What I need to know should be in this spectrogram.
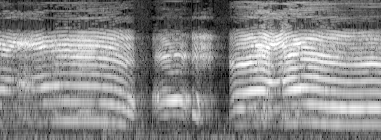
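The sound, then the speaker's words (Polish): An infant simulator doll cries like a newborn in drug withdrawal: loud, high, strained wails in a few bursts separated by brief breaks, with the pitch dropping at the end of the first cry. “dzieciątko, no poza tym, że płacze, to również jego ciało całe drży, jakby pokazując no głód właściwie narkotykowy”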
